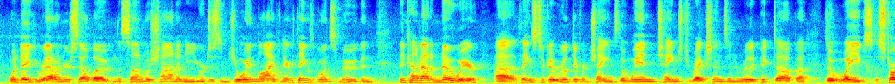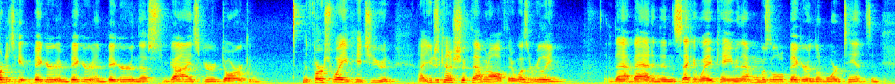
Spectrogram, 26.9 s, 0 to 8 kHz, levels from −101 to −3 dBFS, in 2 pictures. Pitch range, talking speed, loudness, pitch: 135-150 Hz, 230 wpm, -20 LUFS, 145 Hz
